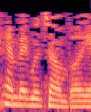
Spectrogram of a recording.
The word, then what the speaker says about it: Dikembe Mutombo: Dikembe Mutombo. What is this guy? I don't get this guy's name, but I never, right? – Dikembe Mutombo, yeah.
